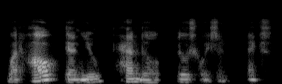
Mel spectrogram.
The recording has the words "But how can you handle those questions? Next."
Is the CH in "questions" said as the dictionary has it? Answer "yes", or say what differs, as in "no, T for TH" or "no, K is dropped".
no, CH is dropped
